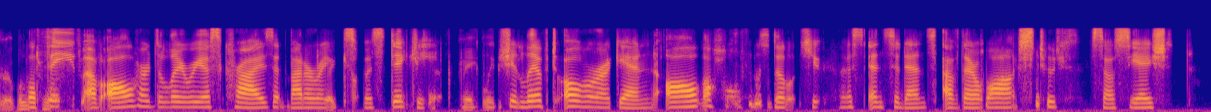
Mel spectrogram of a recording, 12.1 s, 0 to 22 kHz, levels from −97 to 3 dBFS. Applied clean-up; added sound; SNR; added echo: neural diffusion model UNIVERSE++.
